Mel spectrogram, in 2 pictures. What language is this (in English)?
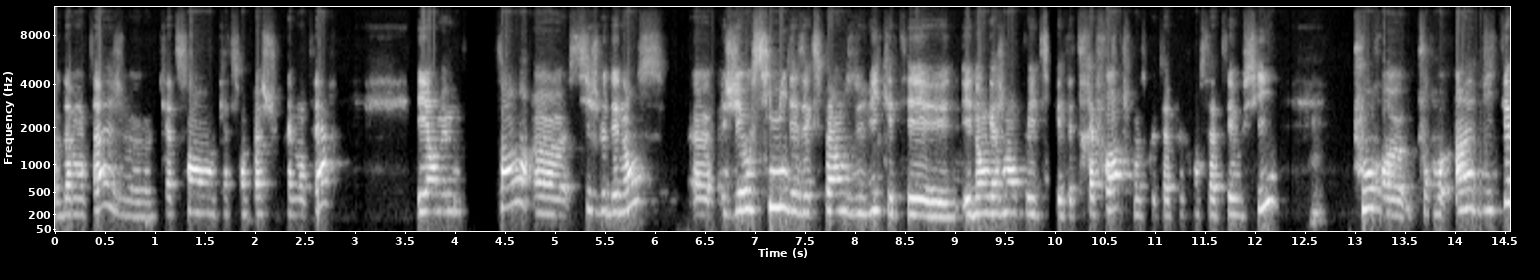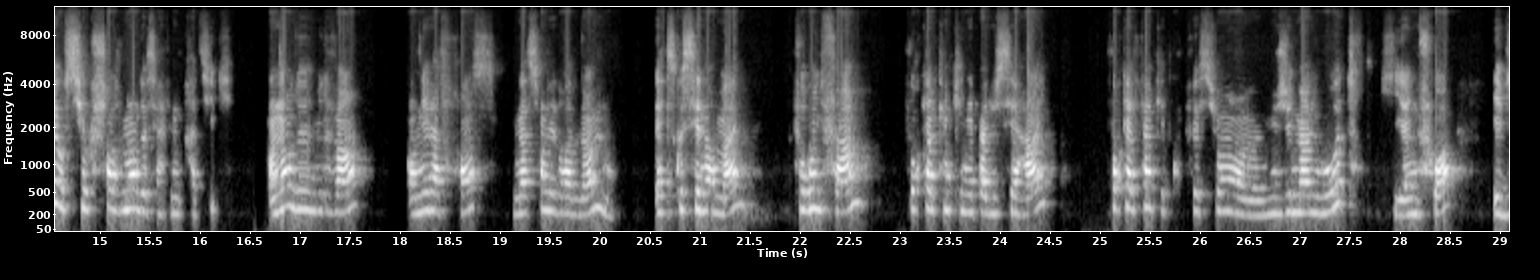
French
